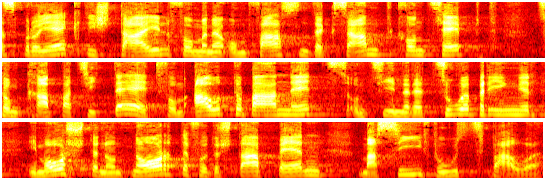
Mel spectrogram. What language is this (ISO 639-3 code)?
gsw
